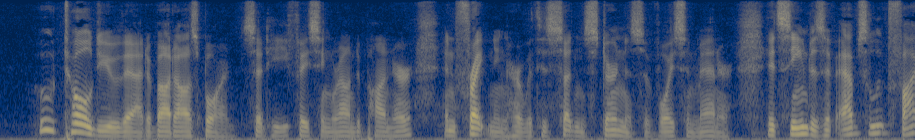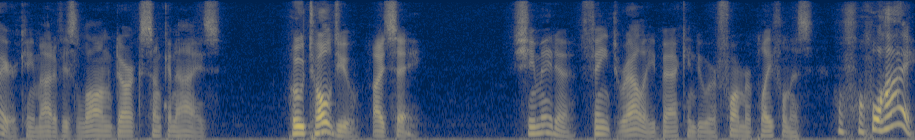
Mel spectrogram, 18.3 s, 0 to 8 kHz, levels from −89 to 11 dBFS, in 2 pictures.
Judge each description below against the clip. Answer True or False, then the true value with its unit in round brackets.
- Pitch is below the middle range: True (100 Hz)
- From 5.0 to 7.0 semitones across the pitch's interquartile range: False (3.7 semitones)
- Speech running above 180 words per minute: False (175 wpm)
